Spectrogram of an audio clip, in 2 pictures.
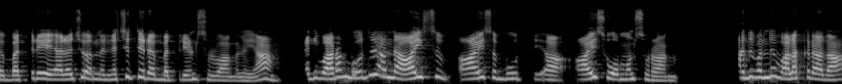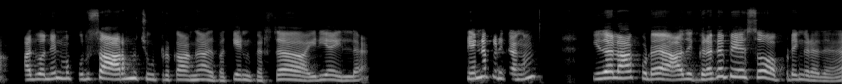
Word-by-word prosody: Birthday. 265 +6 0 0.2
அதாச்சும் 240 +6 0
அந்த 240 -2 -6
நட்சத்திர 295 +3 +1
பர்த்டேன்னு 215 +4 -4
சொல்லுவாங்க 190 -4 -7
இல்லையா? 175 +8 -2 0.4
அது 275 - -5
வரம்போது, 310 - +1
அந்த 315 - +1
ஆயுஷ் 340 +5 +3 0.4
ஆயுஷ் 310 +4 +1
பூட்தி 260 -2 -10 0.5
ஆயுஷ்ஹோமம்ன்னு 250 -4 -2
சொல்றாங்க. 185 -4 -6 0.7
அது 295 +3 0
வந்து 320 +3 +1
வளக்குறதான். 250 -5 +1 0.3
அது 230 - -1
வந்து 250 +3 -1
என்னமோ 275 -1 -4
புதுசா 250 +4 0
ஆரம்பிச்சு 265 +2 +2
விட்டுருக்காங்க. 215 -1 -4
அது 195 - -5
பத்தி 180 +6 -4
எனக்குப் 200 -4 -7
பெருசா 190 +6 -1 0.3
ஐடியா 220 +4 -2
இல்ல. 180 +1 -6 1.2
என்ன 340 - +5
பண்ணிட்டாங்க, 255 -5 -2 0.7
இதெல்லாம் 295 +1 +6
கூட 250 -2 -2 0.3
அது 240 +2 0
கிரகபிரேசம் 330 +1 +2
அப்படிங்கறத 215 -6 -6
245 Hz, 130 wpm, -23 LUFS, 220-295 Hz, 1.2 s, இதெல்லாம்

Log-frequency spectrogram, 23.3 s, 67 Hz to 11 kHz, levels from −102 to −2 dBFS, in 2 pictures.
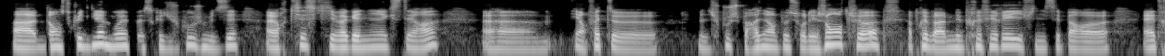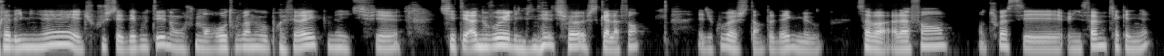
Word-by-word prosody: Ah, 135 -1 +9
dans 155 +2 +2
Squid 155 +2 -1
Game, 190 -1 +5
ouais, 170 0 +2
parce 140 -2 -6
que 145 - -6
du 130 -1 -9
coup 185 -1 -4
je 150 - -6
me 140 - -5
disais: 170 +6 -2 0.3
«Alors, 135 0 +5
qui - - -2
est-ce 165 - 0
qui - - -3
va 145 0 +5
gagner?» 145 +1 +3
et - - -7
cetera, 150 +6 0 0.4
hem 120 -1 -2 0.2
et 150 - +3
en 130 - -3
fait, 165 0 -1
heu, 115 -4 -2 0.4
beh, 135 - -8
du 125 - -4
coup, 170 - -6
je - - 0
pariais 140 +3 -1
un 145 -1 +3
peu 145 +1 -5
sur 140 0 +1
les 135 -1 -1
gens, 190 +6 +6
tu 175 -2 -2
vois, 165 +1 +5 0.3
après, 170 - 0
bah, 130 -4 +5
mes 140 0 -4
préférés, 165 +2 +2
ils 155 - 0
finissaient 140 +1 -8
par, 130 -2 -1
heu, 125 0 +1 0.4
être 145 +2 +3
éliminés 155 +7 -1
et - - -2
du 120 - -9
coup, - - -12
j'étais 140 -3 -1
dégoûté, 150 +8 -2
donc 140 -5 -7
je - - -10
m'en 130 -2 -5
retrouvais 145 +3 -4
un 150 - -1
nouveau 145 -2 -6
préféré 155 +7 +1
mais 145 -3 -8
qui - - -7
fait 135 0 -3 0.4
qui 155 - -2
était 140 - +5
à 145 - +8
nouveau 155 +3 +3
éliminé, 145 +1 +3
tu 160 - -1
vois, 160 - +3
jusqu'à 135 -1 +3
la 120 - -1
fin 155 +6 -6 0.6
et - - -9
du 125 0 -13
coup, 165 - -12
bah, 150 -3 +1
j'étais 125 -1 -5
un 115 - -14
peu 125 +1 -9
dég 135 +4 -3
mais 125 -3 -9
bon, 115 +2 -17 0.3
ça 150 - 0
va, 130 - +4
à - - -3
la 130 0 +4
fin, 170 +4 -3 0.3
en - - -15
tout - - -9
cas, 165 - +1
c'est 125 -4 -3
une 130 0 -9
femme 165 +4 +1
qui - - -7
a 155 - -5
gagné, 140 +5 -7
145 Hz, 245 wpm, -24 LUFS, 130-160 Hz, 0.6 s, Ah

